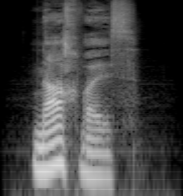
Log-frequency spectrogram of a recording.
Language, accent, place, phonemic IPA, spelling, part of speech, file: German, Germany, Berlin, /ˈnaːχˌvaɪ̯s/, Nachweis, noun, De-Nachweis.ogg
- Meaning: proof, verification, confirmation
